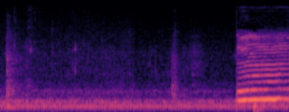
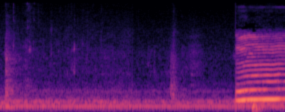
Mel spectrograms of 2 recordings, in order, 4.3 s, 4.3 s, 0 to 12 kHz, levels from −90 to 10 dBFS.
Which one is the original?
second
